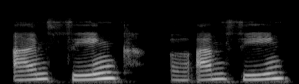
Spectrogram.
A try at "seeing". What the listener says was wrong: Bukan sing. Kalau kamu bilangnya sing itu artinya Penyanyi kan? Seeing. Jadi I-nya tuh double gini loh cara bacanya. Kayak gini. Seeing.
